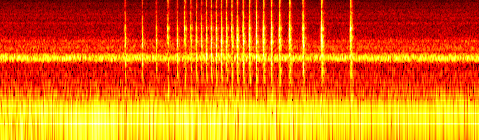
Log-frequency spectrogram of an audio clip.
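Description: Apple Watch Taptic Engine tapping out the Breathe app's inhale cue: a run of small clicks that speed up into a quick patter and then slow down again, stopping after about three and a half seconds. A faint steady high hum lies underneath.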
